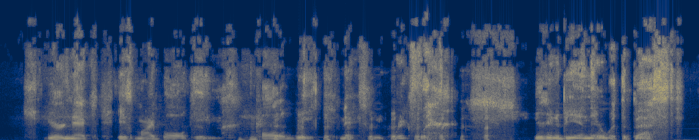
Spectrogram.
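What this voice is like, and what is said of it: Imitates another person's voice. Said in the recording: “good Harley Race impression ... I don't think I've ever heard anybody do a Harley Race impression, but that is a fantastic one”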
